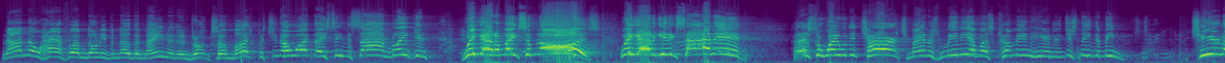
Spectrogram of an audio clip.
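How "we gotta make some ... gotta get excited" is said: loud, high rallying yell; fired-up crowd shout. Retold or imitated. Fans seeing the sign blinking, fired-up shouting. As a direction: yell like a fan whipping up the stands.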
